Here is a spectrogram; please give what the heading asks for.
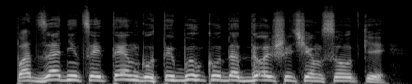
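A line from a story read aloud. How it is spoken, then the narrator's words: Laughing. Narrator (Russian): смеялся Хицу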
